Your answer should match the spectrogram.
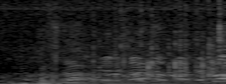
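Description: Football players calling and shouting to each other across the pitch during play, several distant voices overlapping, over outdoor ambience.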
